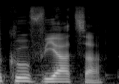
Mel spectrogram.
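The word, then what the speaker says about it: cu viața: Uh, ku uh, ku is hard is hard C. Okay, so it's Pario ku viața.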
